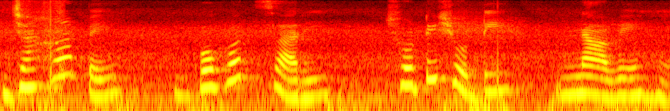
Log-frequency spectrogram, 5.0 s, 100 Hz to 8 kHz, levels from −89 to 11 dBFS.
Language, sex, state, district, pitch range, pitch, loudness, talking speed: Hindi, female, Madhya Pradesh, Dhar, 180-295 Hz, 200 Hz, -16 LUFS, 95 wpm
